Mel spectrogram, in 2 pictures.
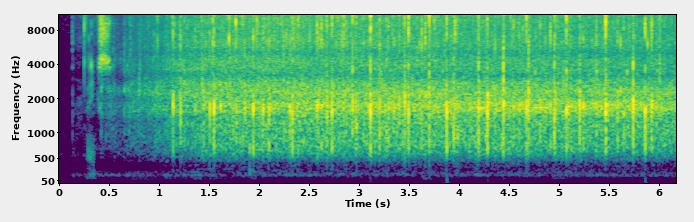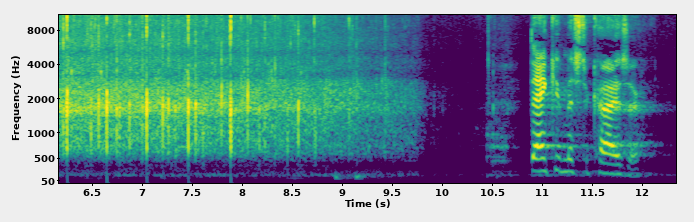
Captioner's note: applause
